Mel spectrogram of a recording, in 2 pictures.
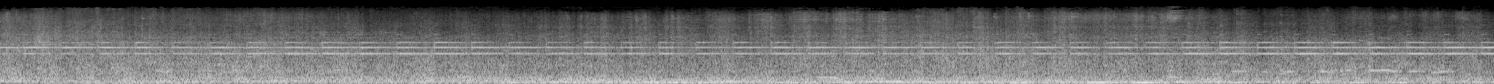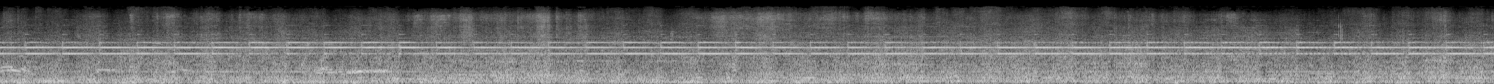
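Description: A freight train's cars rolling past with steady rail noise and clickety-clack, heavier low rumble for a few seconds near the start. A steady high-pitched squeal of several tones rings over it throughout.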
